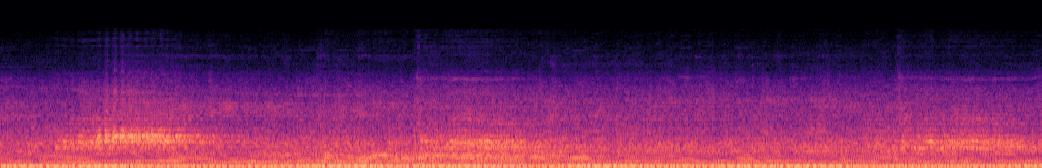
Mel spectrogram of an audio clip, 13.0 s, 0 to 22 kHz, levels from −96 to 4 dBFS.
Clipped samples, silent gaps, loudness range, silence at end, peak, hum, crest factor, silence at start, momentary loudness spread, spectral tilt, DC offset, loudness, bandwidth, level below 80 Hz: under 0.1%; none; 2 LU; 0 s; -2 dBFS; none; 16 dB; 0 s; 5 LU; -11 dB/octave; under 0.1%; -20 LUFS; 3.5 kHz; -18 dBFS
